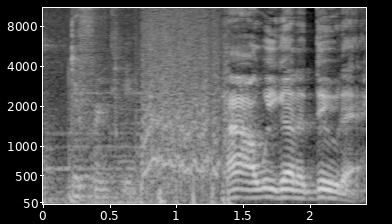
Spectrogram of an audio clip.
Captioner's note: record scratching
